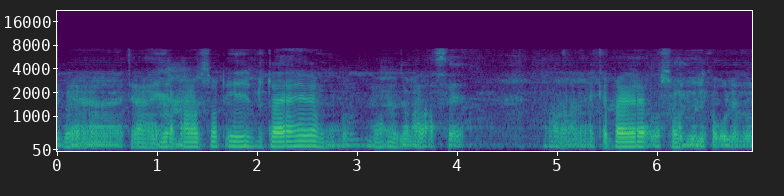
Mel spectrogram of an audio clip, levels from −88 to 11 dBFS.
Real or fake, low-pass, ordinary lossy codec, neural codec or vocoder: fake; 7.2 kHz; AAC, 48 kbps; vocoder, 22.05 kHz, 80 mel bands, HiFi-GAN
